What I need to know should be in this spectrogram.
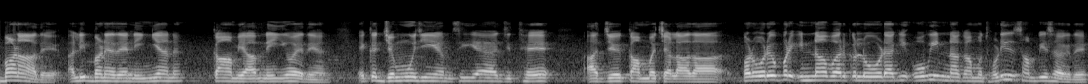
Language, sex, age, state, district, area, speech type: Dogri, male, 18-30, Jammu and Kashmir, Udhampur, urban, spontaneous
